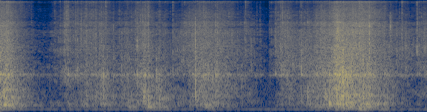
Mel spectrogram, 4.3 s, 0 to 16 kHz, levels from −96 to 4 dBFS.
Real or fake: real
